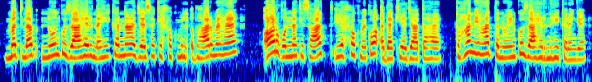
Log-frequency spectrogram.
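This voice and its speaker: A woman with a Pakistani Urdu accent, teaching Quran recitation rules in a measured, instructive way. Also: high-pitched, a bit bright, dry recording. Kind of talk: tajweed lesson, explaining rules word by word.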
